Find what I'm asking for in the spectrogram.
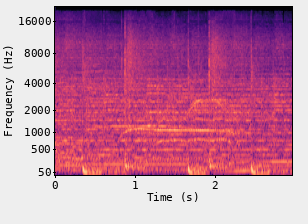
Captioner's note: audience cheering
